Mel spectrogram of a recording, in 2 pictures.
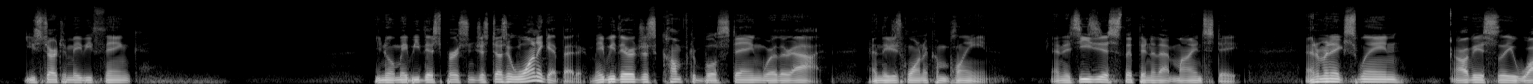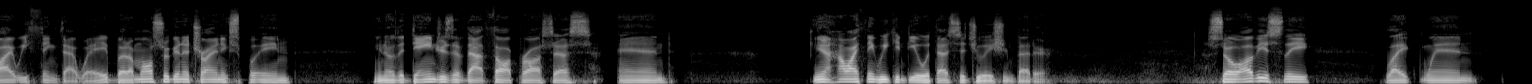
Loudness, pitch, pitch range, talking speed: -20 LUFS, 100 Hz, 95-115 Hz, 160 wpm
